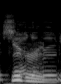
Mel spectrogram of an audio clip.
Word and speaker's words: Snuggerud: Is it Snuggerud? Is that how you say it? – Snuggerud.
